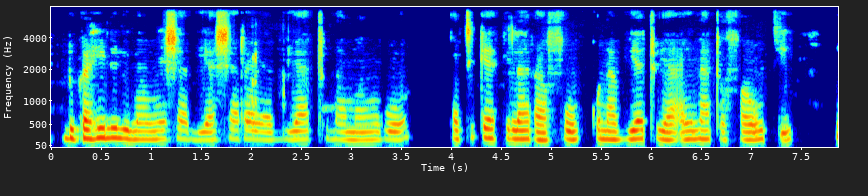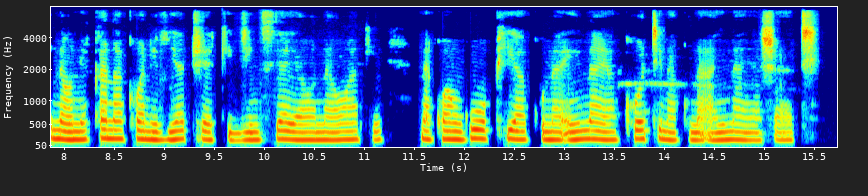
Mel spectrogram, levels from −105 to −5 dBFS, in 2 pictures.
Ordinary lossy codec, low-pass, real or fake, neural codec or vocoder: AAC, 48 kbps; 7.2 kHz; real; none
